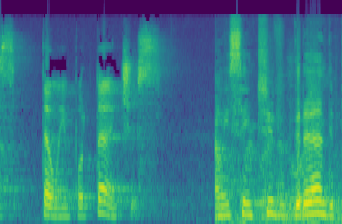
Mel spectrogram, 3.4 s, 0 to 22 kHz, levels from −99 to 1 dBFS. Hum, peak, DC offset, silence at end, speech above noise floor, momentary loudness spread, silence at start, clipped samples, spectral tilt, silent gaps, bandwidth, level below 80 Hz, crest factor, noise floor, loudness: none; 0 dBFS; under 0.1%; 0 s; 35 dB; 12 LU; 0 s; 0.1%; -3.5 dB/octave; none; 16.5 kHz; -44 dBFS; 14 dB; -47 dBFS; -13 LUFS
